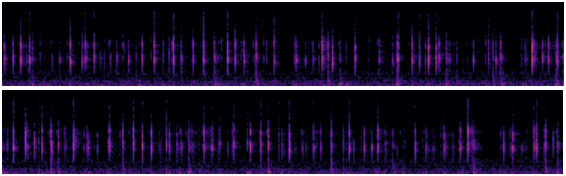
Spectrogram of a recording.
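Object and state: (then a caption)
Mechanical keyboard with PBT plastic keycaps. A compact modded mechanical keyboard with white PBT plastic keycaps and lubed switches is typed on rapidly with bare fingertips. The result is a steady stream of short, crisp, bright clacks with very little low end and no lingering ring.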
